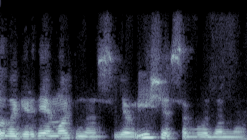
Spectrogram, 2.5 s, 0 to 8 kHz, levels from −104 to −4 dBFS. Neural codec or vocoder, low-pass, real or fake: none; 7.2 kHz; real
